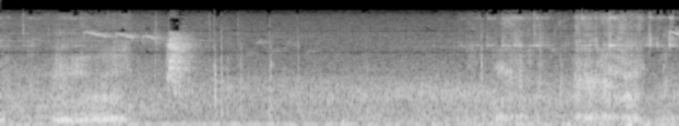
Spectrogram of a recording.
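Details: Japanese Chin puppy playing with a Collie: a short low whimpering growl, then a brief sharp yelp, with faint bird chirps in the background.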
